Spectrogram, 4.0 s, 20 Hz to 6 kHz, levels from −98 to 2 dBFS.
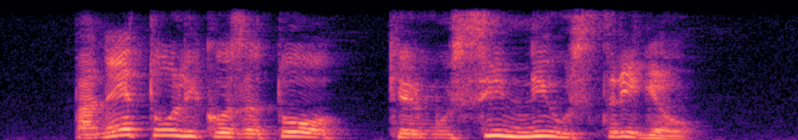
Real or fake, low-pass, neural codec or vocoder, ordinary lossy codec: real; 5.4 kHz; none; none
